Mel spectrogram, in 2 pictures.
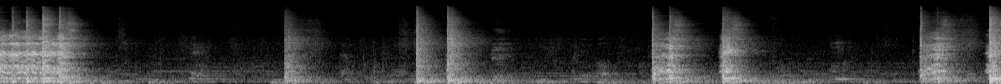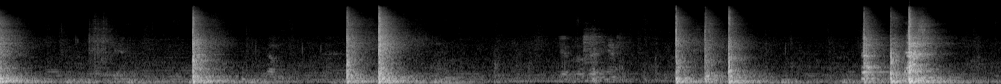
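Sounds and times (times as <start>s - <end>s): boxing gloves hitting mitts: 0.0s - 1.1s, 2.7s - 3.3s, 4.0s - 5.1s, 9.2s - 10.5s, 11.9s - 12.5s, 13.4s - 14.4s, 16.7s - 17.8s, 18.5s - 19.7s.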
